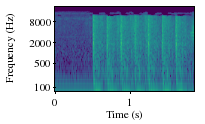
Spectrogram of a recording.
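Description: Rapid gunfire in the video game Fortnite bursts out after a moment of quiet, a quick string of about eight sharp shots in close succession, loud and near.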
